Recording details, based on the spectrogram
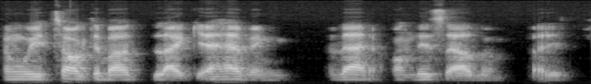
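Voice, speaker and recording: A man's voice: low voice, little pitch movement, moderate pace, vocal fry, phone-quality sound. A Swedish man in his thirties, a musician guest in a casual interview, hesitant with lots of fillers. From Sweden.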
